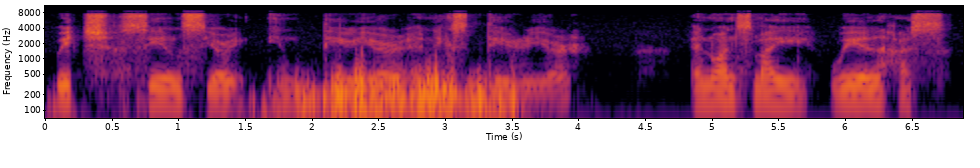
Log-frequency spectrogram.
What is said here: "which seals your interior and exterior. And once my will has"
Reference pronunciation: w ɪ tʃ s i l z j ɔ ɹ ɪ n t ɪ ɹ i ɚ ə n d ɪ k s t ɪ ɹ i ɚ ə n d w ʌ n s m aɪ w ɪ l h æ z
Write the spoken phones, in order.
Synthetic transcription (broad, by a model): w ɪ tʃ s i l s j ɔ ɹ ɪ n t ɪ ɹ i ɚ ə n d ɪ k s t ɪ ɹ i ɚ ə n d w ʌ n s m aɪ w ɪ l h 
